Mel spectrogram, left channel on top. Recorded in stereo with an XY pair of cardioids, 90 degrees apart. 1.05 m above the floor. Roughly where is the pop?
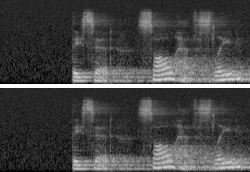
I don't hear a pop.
